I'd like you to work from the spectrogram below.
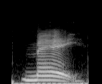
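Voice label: "may", American English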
